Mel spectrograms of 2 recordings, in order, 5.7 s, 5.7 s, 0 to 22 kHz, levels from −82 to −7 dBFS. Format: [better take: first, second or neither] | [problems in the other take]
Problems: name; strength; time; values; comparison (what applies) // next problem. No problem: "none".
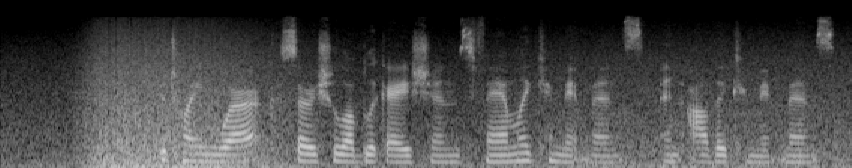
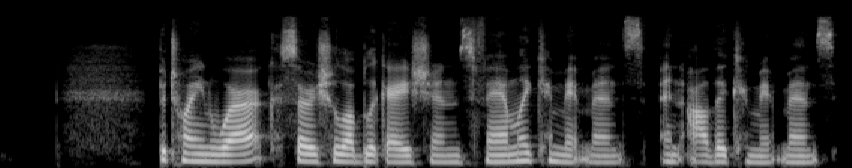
second | wind noise on the microphone; heavy; 7 dB below the speech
